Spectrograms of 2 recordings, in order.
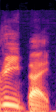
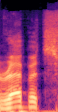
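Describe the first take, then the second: First: It is said like 'ree-bate', with a long vowel. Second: It is said like 'rabbit', with a short vowel. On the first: This is the form English speakers use. "a rebate for the English-speaking people" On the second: This is the form used elsewhere in the world. "rabbits for people in the other parts of the world"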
